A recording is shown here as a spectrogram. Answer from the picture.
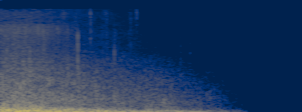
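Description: The tail of an explosion sound effect: a deep rumble dying away with a few faint crackles, fading out within about a second and a half.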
